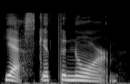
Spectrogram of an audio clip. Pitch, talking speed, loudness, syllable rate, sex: 180 Hz, 185 wpm, -19 LUFS, 3.7 syllables/s, female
